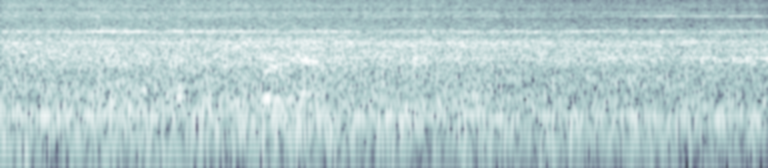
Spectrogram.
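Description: An airlift air pump at a wastewater treatment plant runs with a constant, loud, broadband rushing roar, unbroken throughout.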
